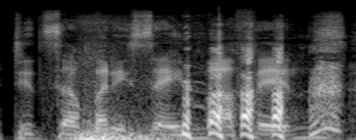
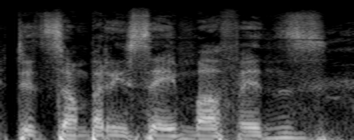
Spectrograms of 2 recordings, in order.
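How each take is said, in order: First: Put-on much higher and louder, croaky old hag voice; hag grandma. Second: Infomercial grandma voice. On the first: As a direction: cackle it out like a gleeful old crone. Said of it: "hag grandma". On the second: Retold or imitated. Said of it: "a reference to the Magic Bullet infomercial".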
